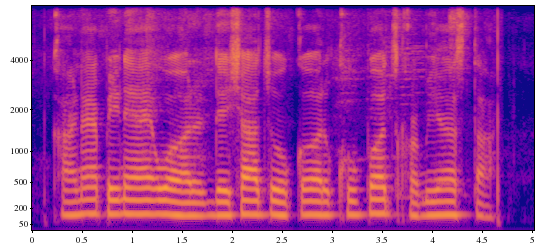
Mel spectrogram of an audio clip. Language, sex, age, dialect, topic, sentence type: Marathi, male, 25-30, Southern Konkan, banking, statement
